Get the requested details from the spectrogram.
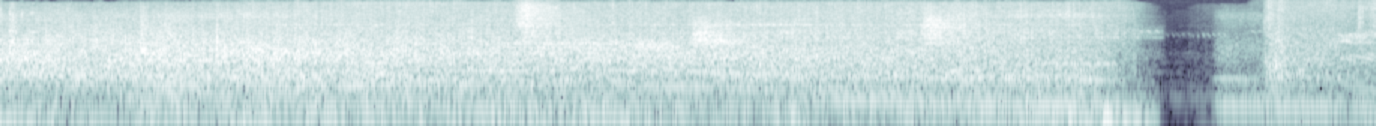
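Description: A truck engine roars loudly.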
